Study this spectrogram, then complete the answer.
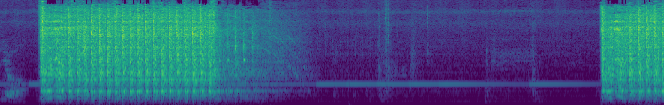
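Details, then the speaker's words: Chevrolet Malibu just after its crank sensor was cleaned: quick even cranking twice that never catches, with a faint steady whine in the pause. Owner suspects the crank sensor. Cranks but won't start. "she's not starting again I clean that out could be a crate could be a crank because if you pull that pull that sensor or pull the plug on that sensor the motor will shut it right down"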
